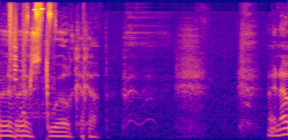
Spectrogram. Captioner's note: laughing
